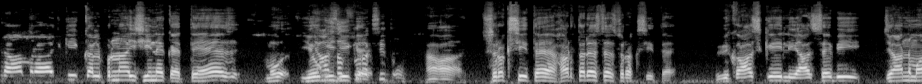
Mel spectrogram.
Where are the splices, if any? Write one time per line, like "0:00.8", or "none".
none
